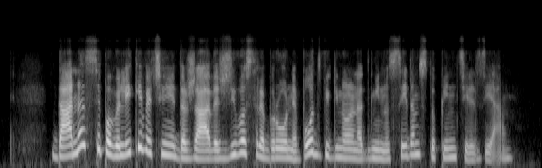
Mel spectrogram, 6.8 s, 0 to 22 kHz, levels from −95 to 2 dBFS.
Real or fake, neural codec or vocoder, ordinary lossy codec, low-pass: fake; codec, 16 kHz, 8 kbps, FunCodec, trained on Chinese and English, 25 frames a second; Opus, 16 kbps; 7.2 kHz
